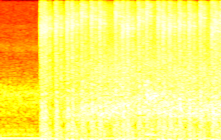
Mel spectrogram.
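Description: Rapid automatic gunfire from a gun in Minecraft, used for farming, bursting in suddenly after a short quiet moment and continuing as a loud, steady stream of shots.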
